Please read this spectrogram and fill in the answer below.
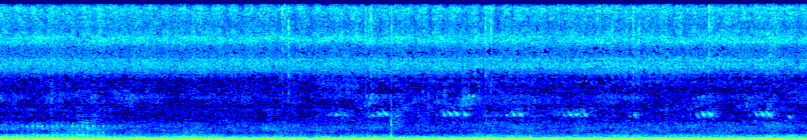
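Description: Outdoor ambience: a fluctuating low rumble of wind on the microphone, with short high chirps repeating about twice a second from about three seconds in and a faint steady insect hiss.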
